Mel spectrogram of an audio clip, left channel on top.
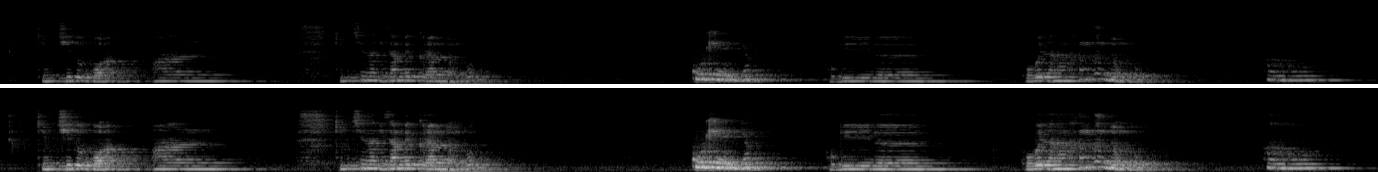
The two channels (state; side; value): quieter; left; 11.2 dB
